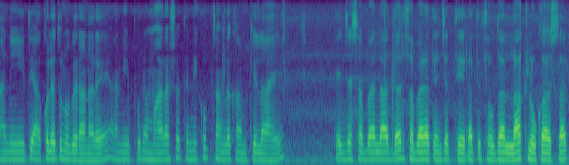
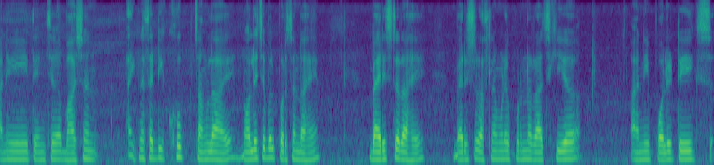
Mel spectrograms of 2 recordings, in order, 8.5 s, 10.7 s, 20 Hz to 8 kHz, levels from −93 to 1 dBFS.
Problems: background sounds at intervals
